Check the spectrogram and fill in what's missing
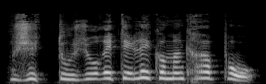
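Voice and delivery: mild, understated despair. A narrator's reading. Sick man confessing to his portress, mildly despairing. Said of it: "dit Pons au désespoir".

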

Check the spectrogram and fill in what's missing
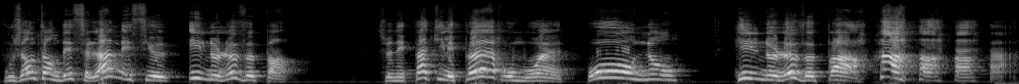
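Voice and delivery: high, loud jeering to onlookers; mock him publicly, ending in an acted laugh; exaggerated sarcasm with a scornful ha-ha; sarcastic taunting. A narrator's reading. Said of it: "ému par ce sarcasme".

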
